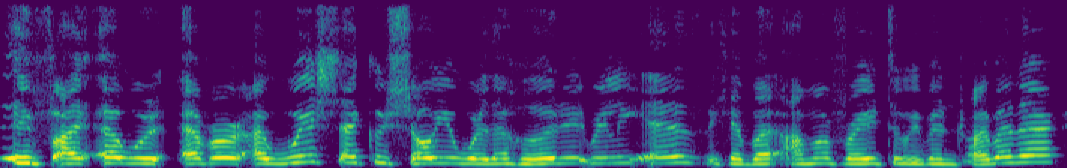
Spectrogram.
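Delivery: ordinary talk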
